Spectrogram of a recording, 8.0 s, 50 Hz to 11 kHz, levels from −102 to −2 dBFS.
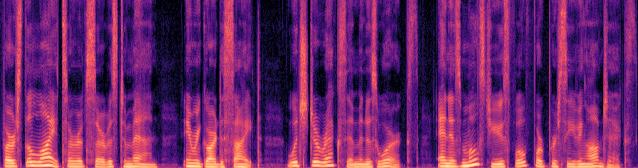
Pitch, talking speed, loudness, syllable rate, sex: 190 Hz, 190 wpm, -17 LUFS, 5.0 syllables/s, female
